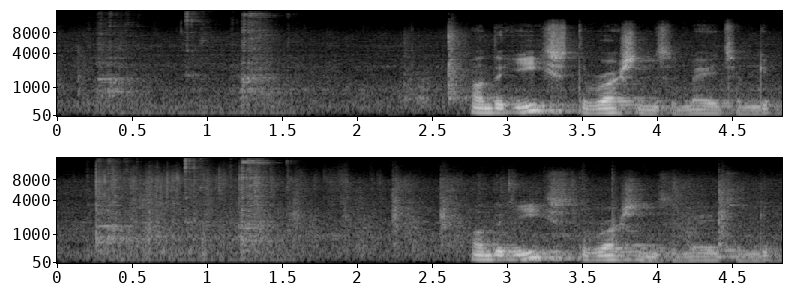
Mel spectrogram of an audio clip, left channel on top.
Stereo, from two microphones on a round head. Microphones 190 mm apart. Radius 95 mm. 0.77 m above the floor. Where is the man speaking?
50° left (ahead or behind), 0.6 m.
